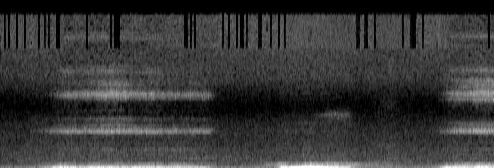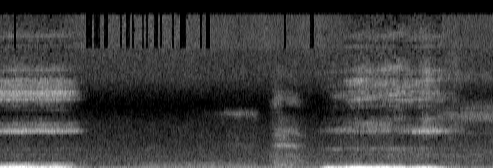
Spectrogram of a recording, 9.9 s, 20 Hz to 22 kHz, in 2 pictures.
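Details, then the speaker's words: Loud, low, rattling snores in regular cycles about every 2.5 seconds with quiet pauses between, heard by someone kept awake by the noise: ordinary snoring. "잠이 안와 너무 시끄러워 너 코 골았어"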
